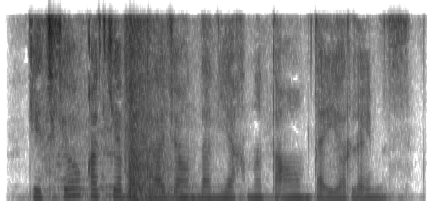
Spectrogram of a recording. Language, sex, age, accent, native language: Uzbek, female, 18-24, Farg'ona, Uzbek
